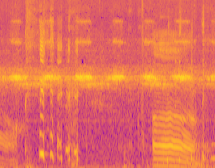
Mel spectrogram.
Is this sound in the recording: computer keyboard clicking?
no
